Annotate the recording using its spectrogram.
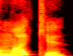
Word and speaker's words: маки: Экскурсовод назвал его маки с ударением на последнем слоге, а потому французские партизаны, которые там прятались, так и назывались – маки или макизары.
